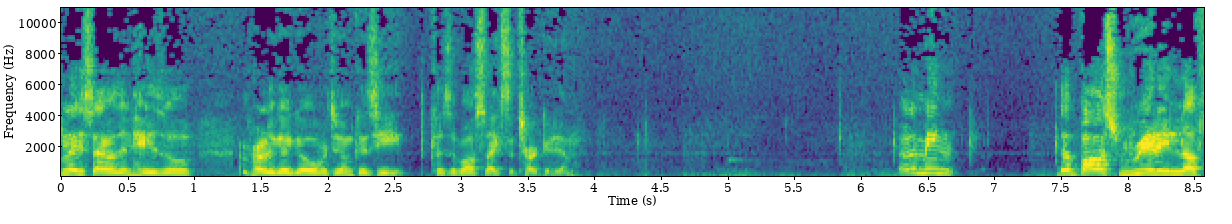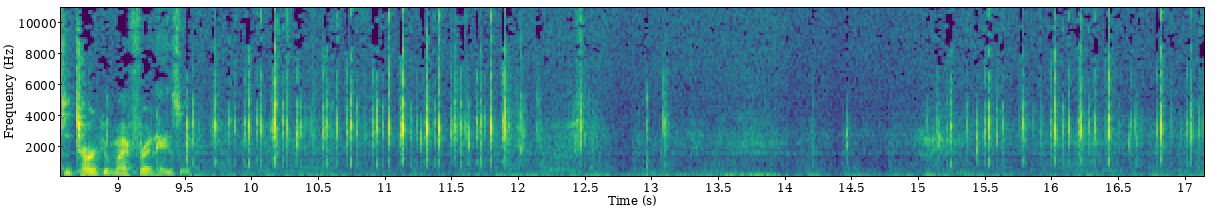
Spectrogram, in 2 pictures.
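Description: Video game sound effects play from a television speaker.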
